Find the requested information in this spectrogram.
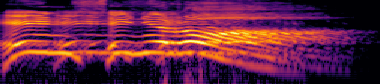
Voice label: Russian Announcer; Incineroar; SSBU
